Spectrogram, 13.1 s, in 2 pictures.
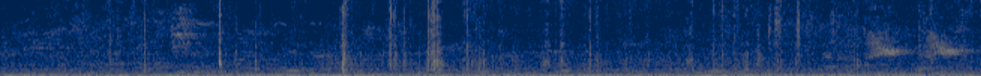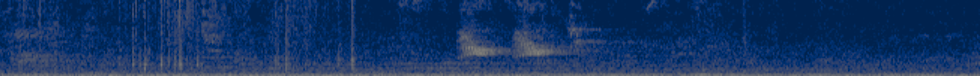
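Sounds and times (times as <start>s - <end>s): plastic box clicking open: 0.7s - 6.6s, 7.2s - 9.0s.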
